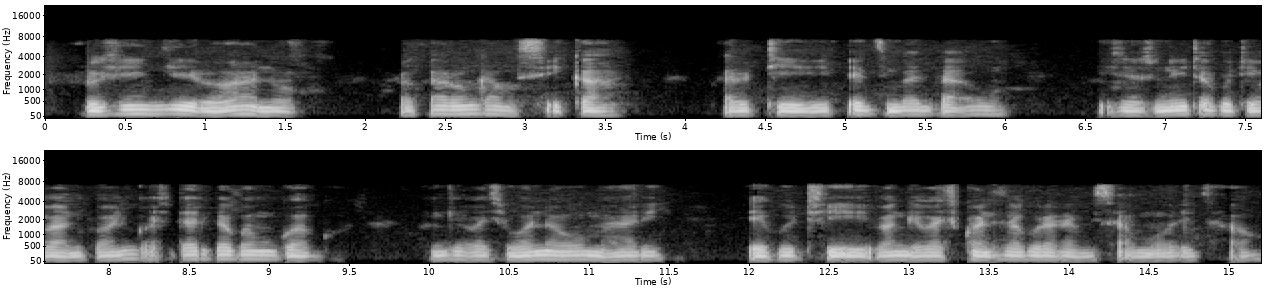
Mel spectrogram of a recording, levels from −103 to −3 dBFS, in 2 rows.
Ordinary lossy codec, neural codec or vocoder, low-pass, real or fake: AAC, 48 kbps; vocoder, 44.1 kHz, 80 mel bands, Vocos; 7.2 kHz; fake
